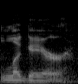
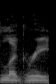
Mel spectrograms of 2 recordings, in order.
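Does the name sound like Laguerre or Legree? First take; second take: Laguerre; Legree. First: The name sounds like luh-GAIR. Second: The name sounds like luh-GREE. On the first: The speaker calls it wrong. "not Laguerre" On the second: The speaker calls it right. "Legree is pronounced Legree"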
